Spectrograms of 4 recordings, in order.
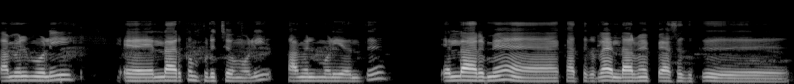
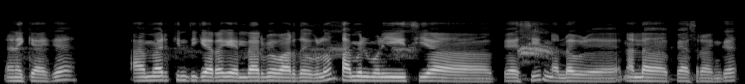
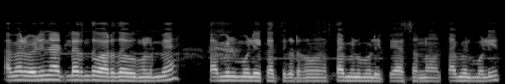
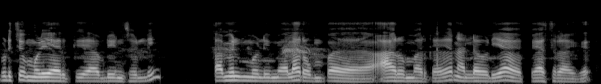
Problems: constant background noise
